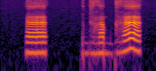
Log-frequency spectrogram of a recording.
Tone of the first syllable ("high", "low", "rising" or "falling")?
low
